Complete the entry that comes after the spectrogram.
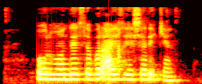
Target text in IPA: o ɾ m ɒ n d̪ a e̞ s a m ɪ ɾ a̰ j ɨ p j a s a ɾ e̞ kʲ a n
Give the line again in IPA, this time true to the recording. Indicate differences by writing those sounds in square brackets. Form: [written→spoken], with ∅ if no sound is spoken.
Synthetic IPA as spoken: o ɾ m ɒ n d̪ a e̞ s a [m→b] ɪ ɾ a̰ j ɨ [p→q] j a [s→ʃ] a ɾ e̞ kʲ a n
